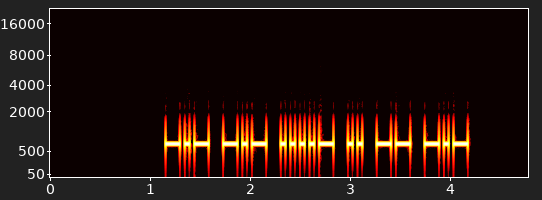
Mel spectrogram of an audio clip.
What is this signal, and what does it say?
Morse code, heard as a keyed tone, about 25 wpm, 700 Hz. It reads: KK4IMK
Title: USA Call Signs 25wpm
